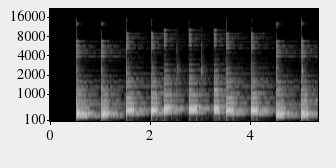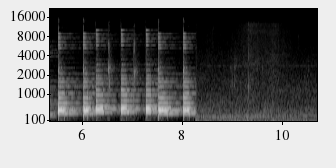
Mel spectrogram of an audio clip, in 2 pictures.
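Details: Bright chiming bell-like music notes struck about twice a second for eight seconds, then falling away to a faint low hum with no animal voice.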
